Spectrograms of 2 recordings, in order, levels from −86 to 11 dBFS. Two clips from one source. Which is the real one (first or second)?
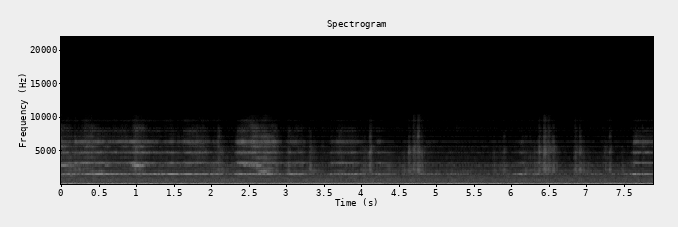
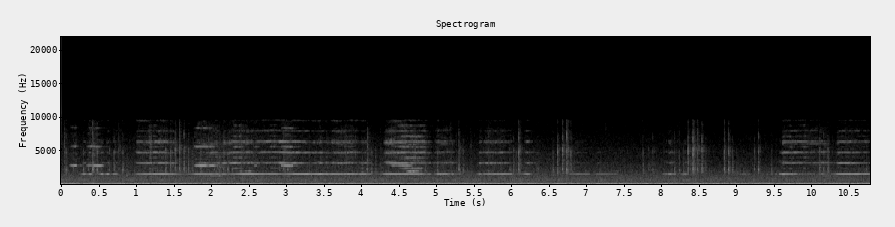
second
